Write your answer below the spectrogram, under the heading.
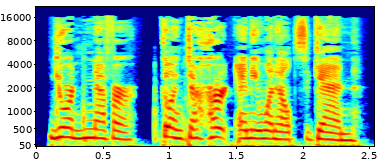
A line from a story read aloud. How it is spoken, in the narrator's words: I said, my voice shaking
